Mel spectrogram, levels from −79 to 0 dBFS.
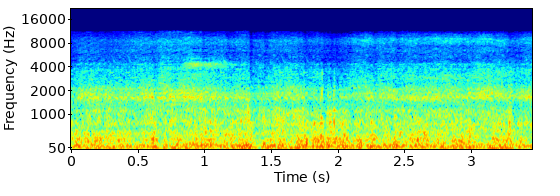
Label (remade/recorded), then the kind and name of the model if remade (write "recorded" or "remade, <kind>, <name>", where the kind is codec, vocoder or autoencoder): remade, codec, SNAC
